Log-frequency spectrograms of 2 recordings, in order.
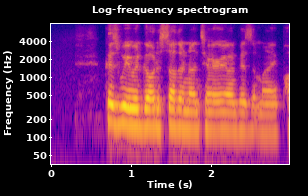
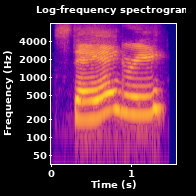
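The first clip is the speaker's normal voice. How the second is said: slow, drawn-out, higher sign-off; 9 semitones higher, 4 dB louder, much slower than usual. Shown as a demonstration. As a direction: stretch the sign-off slow and high. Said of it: "and then you finish".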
